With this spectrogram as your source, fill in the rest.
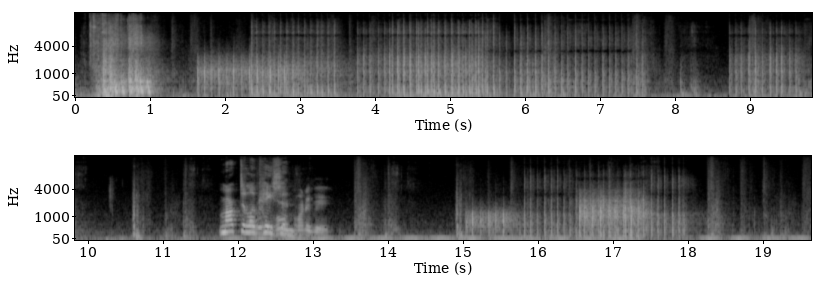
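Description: Quick footsteps crunch through snow.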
